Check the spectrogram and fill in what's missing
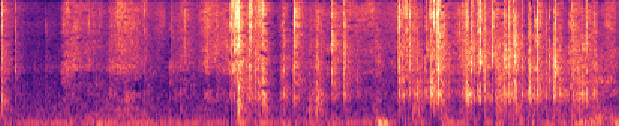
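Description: A bag crinkles and rustles as it is handled and carefully opened while unpacking a parcel, with close, irregular crackling bursts.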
